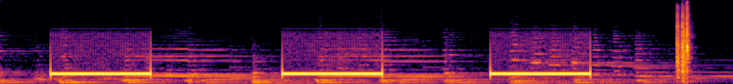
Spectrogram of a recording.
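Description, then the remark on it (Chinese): A telephone line tone sounds three times, each a steady mid-pitched hum lasting about a second with even pauses between, followed by a single sharp click at the end, as a doctor's number is dialed again after a busy first attempt. No one speaks. “巴修罗从电话簿上查到医生的电话，第一次打过去时对方正在通话中，他便用铅笔把号码记在报纸边上，等了一会儿再拨。”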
